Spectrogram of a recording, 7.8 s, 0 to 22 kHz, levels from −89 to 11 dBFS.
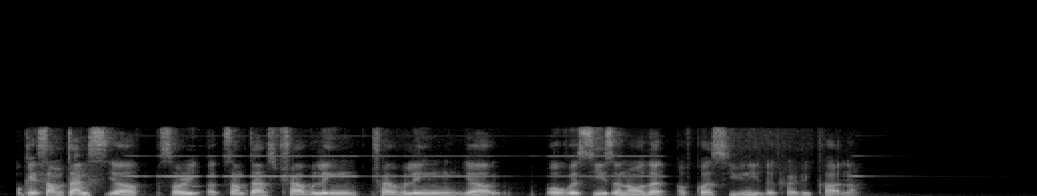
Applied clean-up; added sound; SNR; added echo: neural mask model RNNoise.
